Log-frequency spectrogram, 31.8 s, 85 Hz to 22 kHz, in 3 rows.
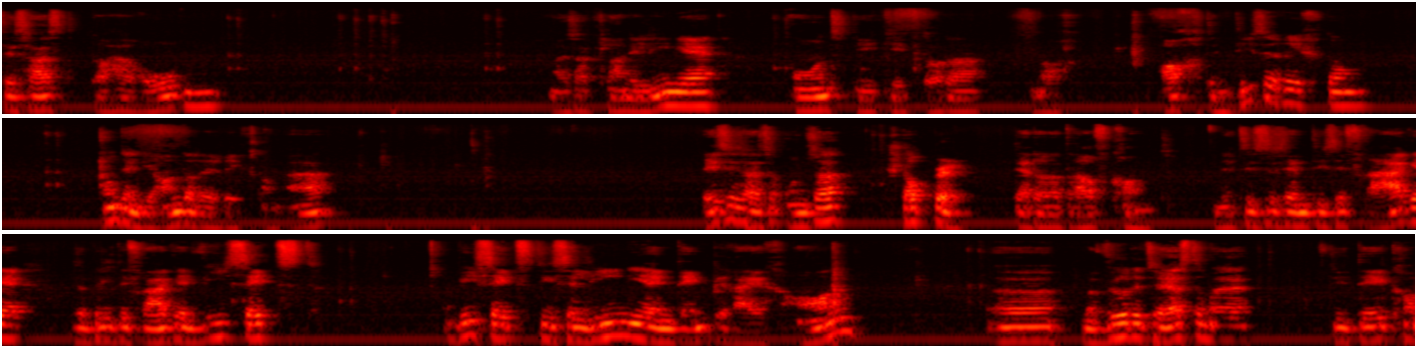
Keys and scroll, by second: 7.8 8, 8.3 Return, 12.4 -, 13.4 6, 14.0 Return.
